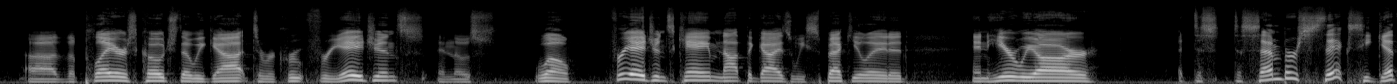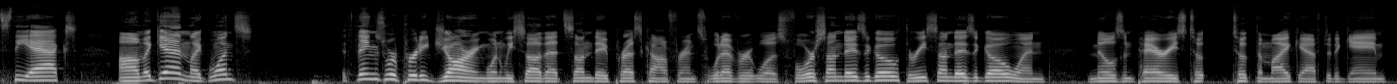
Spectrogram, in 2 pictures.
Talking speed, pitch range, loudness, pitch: 150 wpm, 130-170 Hz, -23 LUFS, 145 Hz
